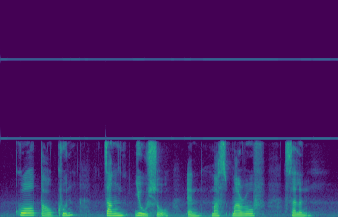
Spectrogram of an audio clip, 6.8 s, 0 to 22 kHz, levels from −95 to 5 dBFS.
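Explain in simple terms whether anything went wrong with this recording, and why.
A USB whine runs through the whole recording. The USB connection pulls power in tiny regular bursts, and that electrical rhythm leaked into the audio. You hear it as a faint, steady, high-pitched tone at 8 kHz beneath the speech throughout.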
